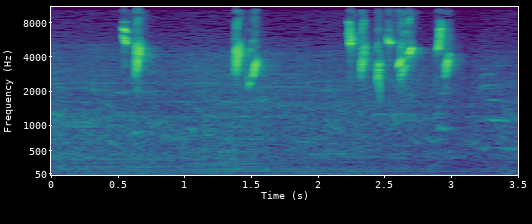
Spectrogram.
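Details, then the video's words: Moroccan goldfinch song in scattered phrases: a pair of sharp high notes, another pair, then a quick run of bright twittering chirps, against a low steady background hiss. "تغريد الحسون المغربي chant de chardonneret marocain"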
